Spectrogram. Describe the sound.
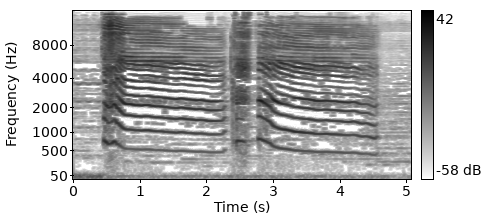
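A voice acts out a bear cub crying in a children's story: two long, loud wailing sobs whose pitch slides downward, separated by a brief sharp gasp, with no spoken words.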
